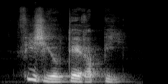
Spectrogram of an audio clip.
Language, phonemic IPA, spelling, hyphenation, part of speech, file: Dutch, /ˈfi.zi.oː.teː.raːˌpi/, fysiotherapie, fy‧sio‧the‧ra‧pie, noun, Nl-fysiotherapie.ogg
- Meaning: physiotherapy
